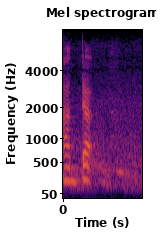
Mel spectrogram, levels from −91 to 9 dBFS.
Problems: background sounds at intervals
